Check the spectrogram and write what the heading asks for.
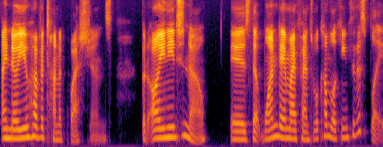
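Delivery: ordinary talk, nothing marked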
